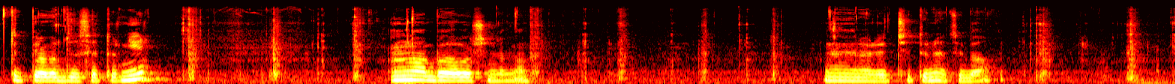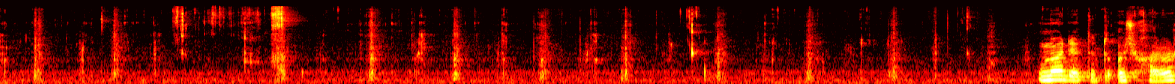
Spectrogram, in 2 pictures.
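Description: Crisp food crunches close to a microphone.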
